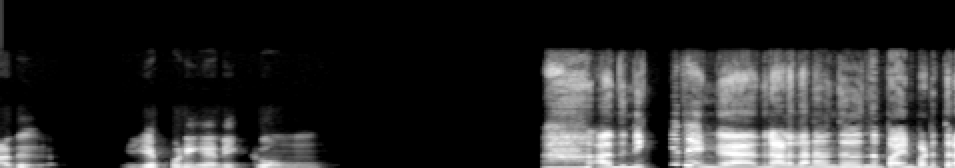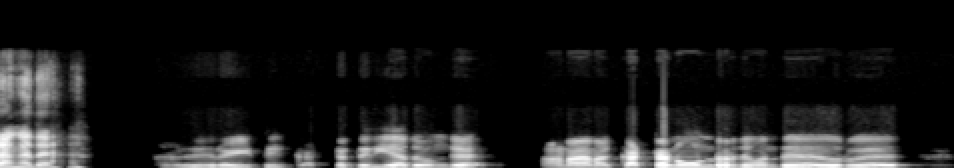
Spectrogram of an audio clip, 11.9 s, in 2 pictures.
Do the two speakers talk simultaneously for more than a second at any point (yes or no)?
no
